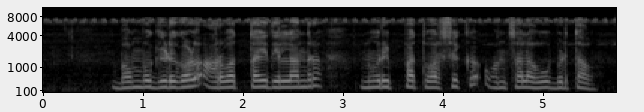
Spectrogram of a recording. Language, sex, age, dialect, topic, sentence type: Kannada, male, 18-24, Northeastern, agriculture, statement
